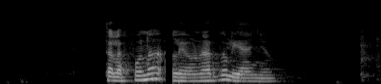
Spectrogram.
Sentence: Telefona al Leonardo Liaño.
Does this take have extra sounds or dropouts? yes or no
yes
